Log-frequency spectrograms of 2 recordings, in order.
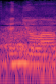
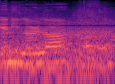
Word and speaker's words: Eniola: got into primary school, I always told people my name was Eniola. But really and truly it's pronounced Eniola, but people just couldn't pronounce it properly. There was a whole period of time where people called me Enilola, and that just wasn't it.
